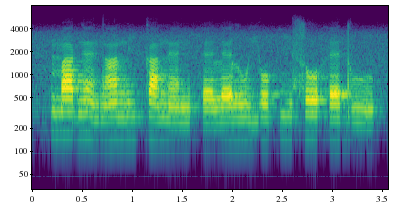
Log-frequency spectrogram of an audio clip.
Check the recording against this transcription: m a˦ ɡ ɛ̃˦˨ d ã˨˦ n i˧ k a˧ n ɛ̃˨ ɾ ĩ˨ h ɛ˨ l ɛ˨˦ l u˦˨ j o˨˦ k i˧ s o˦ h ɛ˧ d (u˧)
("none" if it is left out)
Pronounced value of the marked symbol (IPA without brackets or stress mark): u˨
